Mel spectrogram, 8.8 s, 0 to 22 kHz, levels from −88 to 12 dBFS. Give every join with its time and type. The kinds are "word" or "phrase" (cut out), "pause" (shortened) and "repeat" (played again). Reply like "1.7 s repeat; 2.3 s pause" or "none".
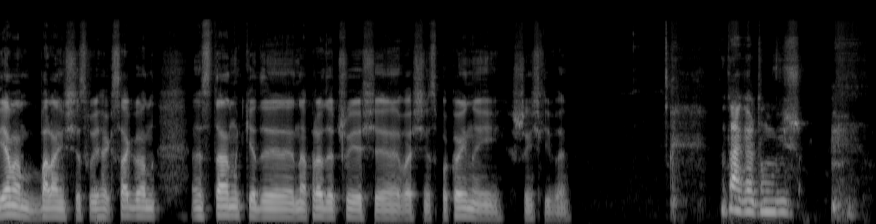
none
